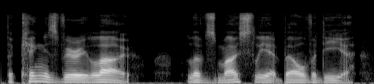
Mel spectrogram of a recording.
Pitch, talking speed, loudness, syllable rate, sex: 100 Hz, 145 wpm, -18 LUFS, 5.3 syllables/s, male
